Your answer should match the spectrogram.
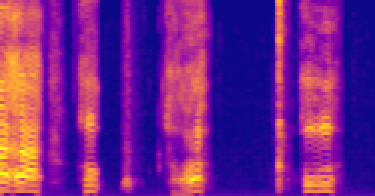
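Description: A cartoon chick character's voice: a string of short, whiny, wavering vocal noises without words, about five or six in quick succession.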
